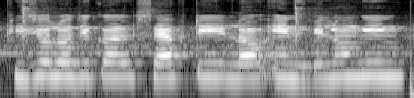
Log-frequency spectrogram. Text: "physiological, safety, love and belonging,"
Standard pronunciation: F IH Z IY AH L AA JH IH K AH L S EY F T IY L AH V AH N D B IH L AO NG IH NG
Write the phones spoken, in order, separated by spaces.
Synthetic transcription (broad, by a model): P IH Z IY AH L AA JH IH K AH L S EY P T IY L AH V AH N B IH L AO NG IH NG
